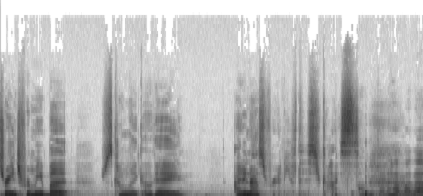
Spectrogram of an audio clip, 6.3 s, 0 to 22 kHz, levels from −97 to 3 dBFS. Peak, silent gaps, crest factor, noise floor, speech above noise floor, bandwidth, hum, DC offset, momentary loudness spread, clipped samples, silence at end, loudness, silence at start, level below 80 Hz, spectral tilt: -4 dBFS; none; 18 dB; -46 dBFS; 27 dB; 17 kHz; none; under 0.1%; 12 LU; under 0.1%; 0 s; -20 LUFS; 0 s; -54 dBFS; -4.5 dB/octave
